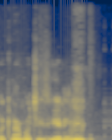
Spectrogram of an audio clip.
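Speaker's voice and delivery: put-on whisper. Imagining a grandma's remark about a guest's eating: imitating grandma whispering. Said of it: "She'd probably be whispering".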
